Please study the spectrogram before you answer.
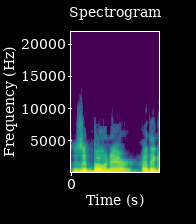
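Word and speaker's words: Boehner: You have Eric Cantor, the House Majority Leader, and John Bonnaire, I think it's pronounced. Is it Bonnaire? I think it's Bonnaire. I think it's French-Canadian. It's Bonnaire, right?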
